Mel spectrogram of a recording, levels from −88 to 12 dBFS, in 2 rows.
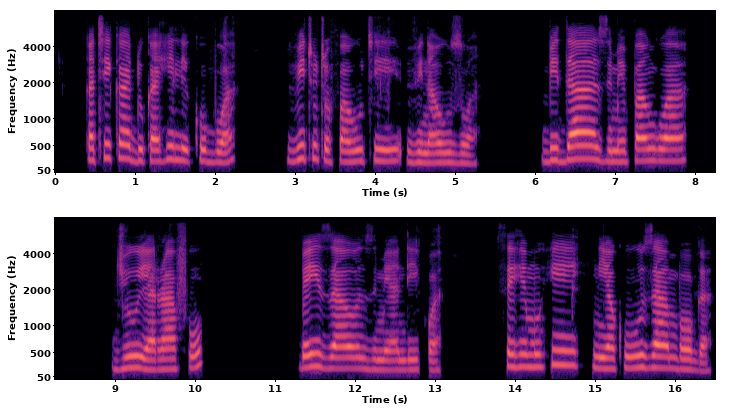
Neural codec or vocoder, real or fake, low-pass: none; real; 7.2 kHz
